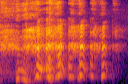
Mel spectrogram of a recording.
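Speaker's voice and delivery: high, loud burst of real laughter. Real, not acted. Vlogger laughing at her own story, a high loud burst of laughter. Laugh after the funny quote.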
